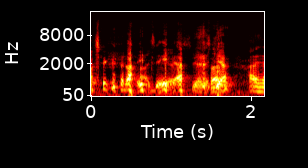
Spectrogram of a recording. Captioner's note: laughs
